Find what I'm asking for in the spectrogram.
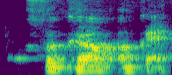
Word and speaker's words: Foucault: Foucault.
